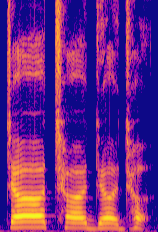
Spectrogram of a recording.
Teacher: च, छ, ज, झ संस्कृत, प्राकृत, पाली भाषा में स्पर्श व्यंजन थे, किंतु आदिकालीन हिंदी में आकर ये स्पर्श संघर्षी हो गए और तब तक से अब तक स्पर्श संघर्षी ही हैं।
